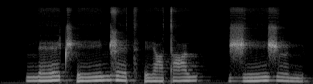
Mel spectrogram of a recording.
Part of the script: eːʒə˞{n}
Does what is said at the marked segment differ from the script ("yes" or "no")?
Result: no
